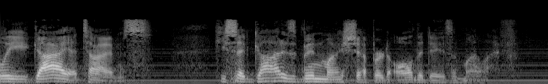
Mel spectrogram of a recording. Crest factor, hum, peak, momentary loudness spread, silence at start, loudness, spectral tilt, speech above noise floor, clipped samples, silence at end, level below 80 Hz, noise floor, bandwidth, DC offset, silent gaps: 20 dB; none; -2 dBFS; 19 LU; 0 s; -22 LUFS; -4 dB/octave; 23 dB; under 0.1%; 0 s; -52 dBFS; -45 dBFS; 8.8 kHz; under 0.1%; none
